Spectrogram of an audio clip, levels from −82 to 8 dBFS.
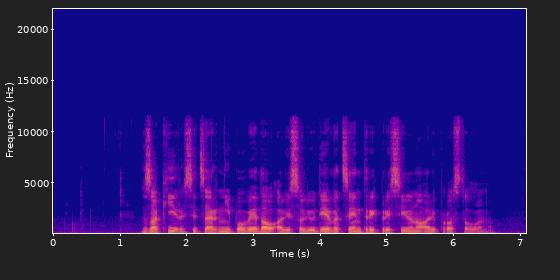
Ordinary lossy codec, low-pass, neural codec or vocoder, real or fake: none; none; none; real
